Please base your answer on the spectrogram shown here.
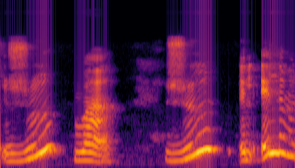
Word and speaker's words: juin: قلنا janvier, février, janvier, février, mars, avril, mai, juin, juillet, juin. الإن متنطقش. juin.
